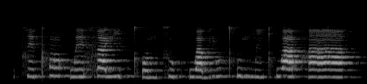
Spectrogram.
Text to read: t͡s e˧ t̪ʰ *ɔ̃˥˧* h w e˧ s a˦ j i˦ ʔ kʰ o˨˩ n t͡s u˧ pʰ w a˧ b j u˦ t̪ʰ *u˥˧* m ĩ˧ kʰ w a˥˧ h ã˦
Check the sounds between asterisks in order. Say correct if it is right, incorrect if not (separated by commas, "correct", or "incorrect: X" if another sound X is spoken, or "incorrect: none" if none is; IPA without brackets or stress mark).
correct, correct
